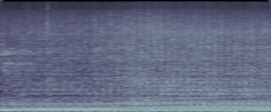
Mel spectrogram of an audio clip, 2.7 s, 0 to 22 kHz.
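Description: A 1960 Chevrolet Impala Bubble Top engine rumbles steadily through its exhaust, a deep, loud, close idle with a slight change in pitch midway.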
